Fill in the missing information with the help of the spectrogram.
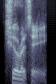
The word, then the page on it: surety: British English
